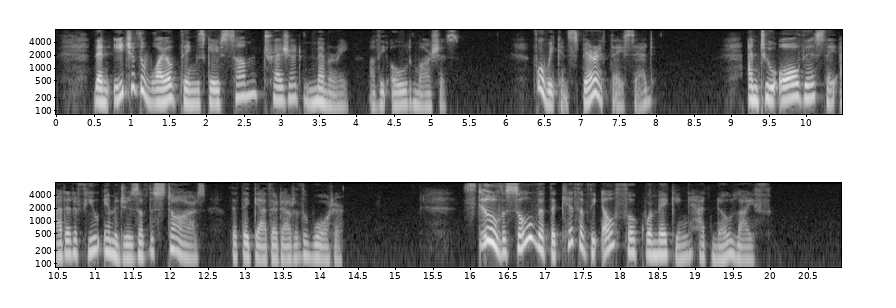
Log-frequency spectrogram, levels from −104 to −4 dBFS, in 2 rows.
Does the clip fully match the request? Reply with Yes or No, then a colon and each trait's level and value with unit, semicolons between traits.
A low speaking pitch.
No: medium, 160 Hz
